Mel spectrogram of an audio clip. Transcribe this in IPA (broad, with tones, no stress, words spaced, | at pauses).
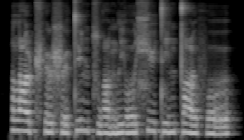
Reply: lɑ˥˨ʊ̯ʈ͡ʂʰɻ̩˨˦ʂɻ̩˨˩t̪y˦n t͡swɑ̰˨˩ŋljo˨˦ʊ̯ ɕy˦t̪i˨˦n t̪ɑ˥˨ʊ̯ fo̰˨˩ʊ̯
